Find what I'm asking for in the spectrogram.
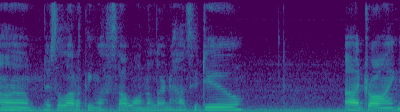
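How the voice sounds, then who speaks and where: A woman with a Spanish accent at a fairly quick pace, with audible room echo and noticeable background noise. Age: 20s. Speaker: gaming streamer. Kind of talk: casual gameplay commentary. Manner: halting, stumbles over words.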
